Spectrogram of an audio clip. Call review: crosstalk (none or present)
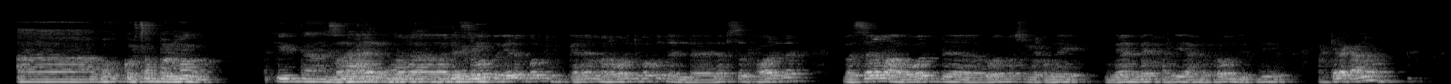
present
